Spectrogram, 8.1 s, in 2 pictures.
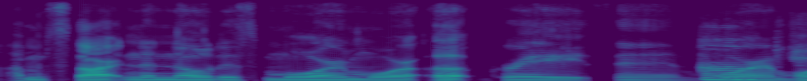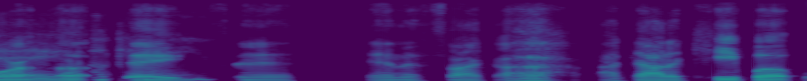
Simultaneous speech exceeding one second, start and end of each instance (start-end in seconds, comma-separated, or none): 3.5-5.1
